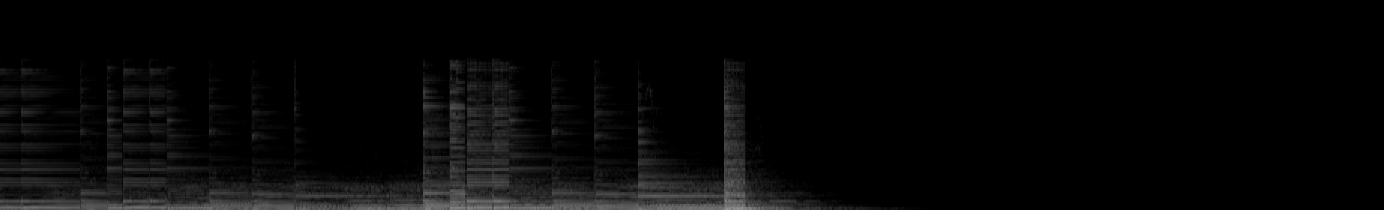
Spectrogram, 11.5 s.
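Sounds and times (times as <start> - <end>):
guitar in a guitar-cello duet: 0.0 - 7.2
cello in a guitar-cello duet: 0.6 - 6.8.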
